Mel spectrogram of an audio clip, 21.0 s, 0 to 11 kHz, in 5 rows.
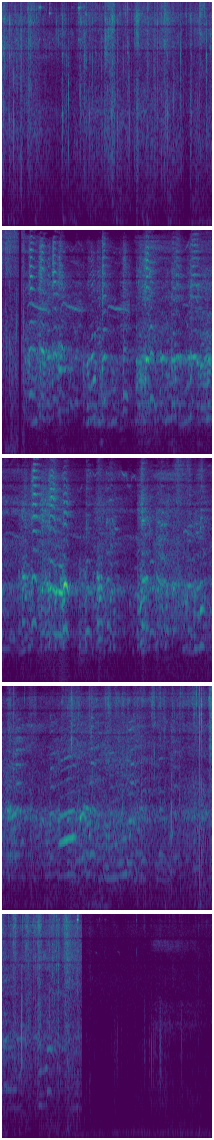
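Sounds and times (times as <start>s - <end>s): flock of geese honking: 4.6s - 18.4s.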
